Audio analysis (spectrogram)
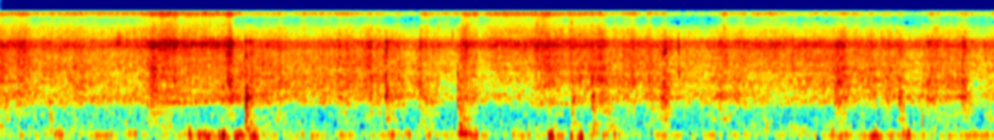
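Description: Sauce of lemon juice and soy sauce stirred and mixed in a bowl for a cigar-shaped msemen filling, heard as a steady wet, hissing swish with soft scraping knocks throughout, close and fairly even.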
